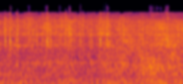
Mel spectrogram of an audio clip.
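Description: Soundtrack drone of steady sustained low tones under a dense crackling, hissing noise layer full of sharp clicks.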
